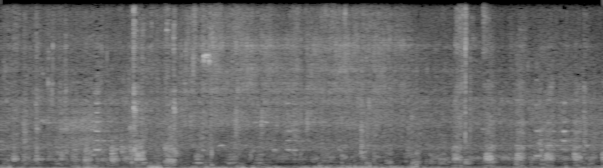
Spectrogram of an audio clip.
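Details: Boerboel (African Mastiff) kept in Egypt panting: quick, breathy low-pitched puffs repeated steadily, with one louder huff near the start and a dull background hum.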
